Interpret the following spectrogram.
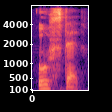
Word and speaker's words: usted: U is the first half of the word, and sted. So this word is a little easier to pronounce for English speakers because you have the U here, and then the second half you have sted, so you just say it as you see it.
